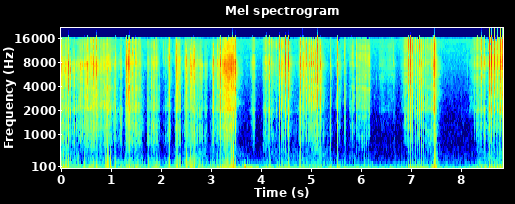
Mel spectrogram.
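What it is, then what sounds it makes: Plastic supplement bottle. A purple plastic gummy vitamin supplement bottle with a white cap and label, small to medium and likely partly filled, is held in one hand close to the microphone and tapped and scratched with long dark-painted nails, possibly with a light shake. The result is a fast, irregular stream of bright, dry clicks and scratchy rustles in uneven bursts, with a few sharper, louder taps.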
